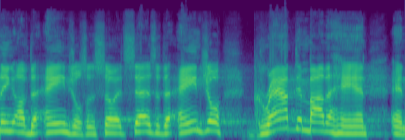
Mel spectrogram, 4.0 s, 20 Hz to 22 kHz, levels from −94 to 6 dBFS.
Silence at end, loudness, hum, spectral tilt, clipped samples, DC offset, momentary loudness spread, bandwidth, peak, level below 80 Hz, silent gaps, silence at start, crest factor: 0 s; -16 LUFS; none; -5.5 dB/octave; under 0.1%; under 0.1%; 5 LU; 15 kHz; 0 dBFS; -72 dBFS; none; 0 s; 16 dB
